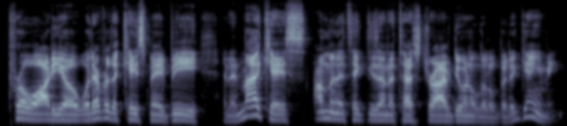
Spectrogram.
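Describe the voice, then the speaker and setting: Man, mid-pitched voice, product reviewer, upbeat promotional delivery, demo narration.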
